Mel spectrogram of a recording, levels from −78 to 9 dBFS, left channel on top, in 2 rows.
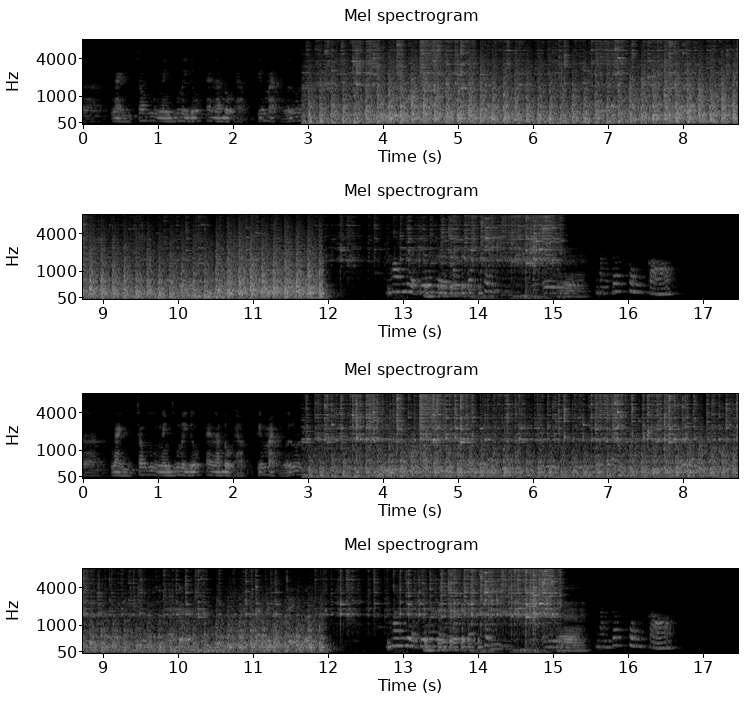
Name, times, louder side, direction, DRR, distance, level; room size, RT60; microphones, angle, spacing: voice 1, 0.0-3.0 6.2-6.6 9.8-10.3 10.8-12.1 12.8-12.9 13.3-14.5 15.0-15.5, right 4 dB, 90° right, 0.4 m, -44 dB
sound 1, 2.9-12.0, left 5 dB, 90° left, 0.4 m, -34 dB
sound 2, 2.9-11.5 11.8-15.1, right 5 dB, 35° right, 0.5 m, -38 dB
voice 2, 3.9-7.7 8.0-10.7 11.1-11.4 12.8-14.5 14.9-15.2 15.6-16.5, equal, 35° left, 1.3 m, -46 dB
4.8 x 2.7 x 3.2 m
head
